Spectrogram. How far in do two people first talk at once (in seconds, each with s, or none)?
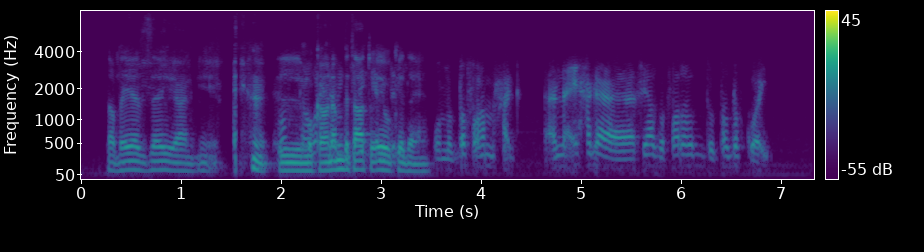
2.0 s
